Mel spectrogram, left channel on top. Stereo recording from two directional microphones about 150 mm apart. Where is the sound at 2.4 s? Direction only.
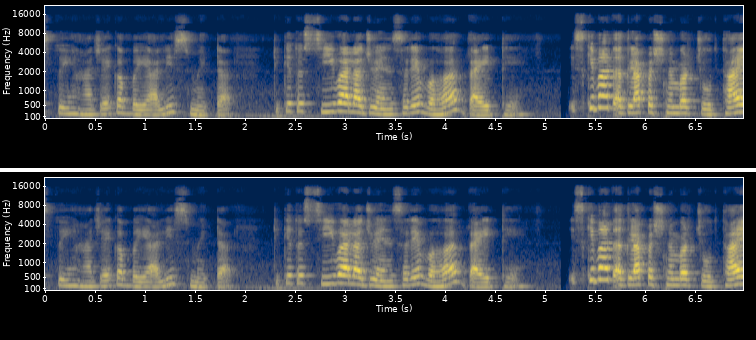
25° left (ahead or behind).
